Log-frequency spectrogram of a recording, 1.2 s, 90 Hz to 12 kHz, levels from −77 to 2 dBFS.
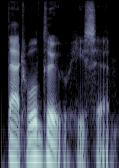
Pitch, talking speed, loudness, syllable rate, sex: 100 Hz, 250 wpm, -20 LUFS, 5.4 syllables/s, male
